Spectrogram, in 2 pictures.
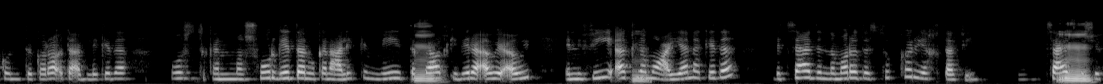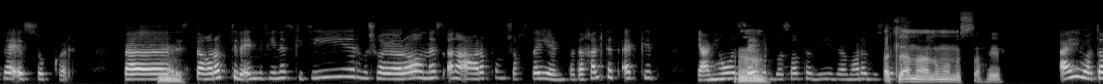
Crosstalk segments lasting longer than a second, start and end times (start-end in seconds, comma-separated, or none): none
